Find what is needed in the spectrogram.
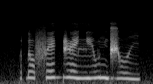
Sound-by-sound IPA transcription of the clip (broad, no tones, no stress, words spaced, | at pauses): ɗɔfɛɡ ɭɛlʲɘwnd͡ʒoi̯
